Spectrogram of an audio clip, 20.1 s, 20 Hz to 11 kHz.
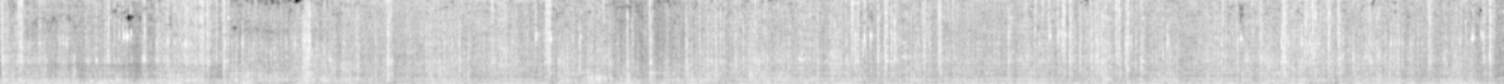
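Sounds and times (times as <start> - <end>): diesel engine running: 0.0 - 20.0.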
